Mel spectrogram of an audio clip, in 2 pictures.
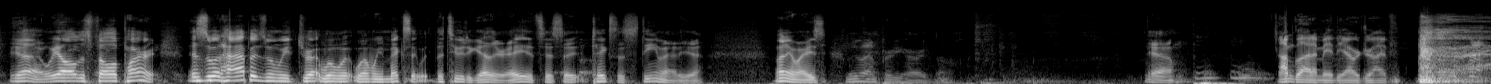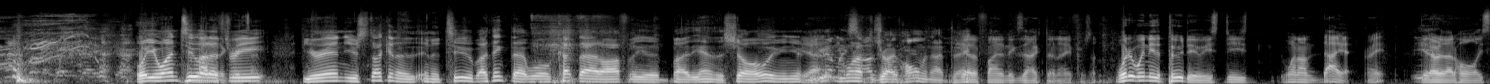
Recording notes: The Dutch Hall comes to you live this week from Turkey Point.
